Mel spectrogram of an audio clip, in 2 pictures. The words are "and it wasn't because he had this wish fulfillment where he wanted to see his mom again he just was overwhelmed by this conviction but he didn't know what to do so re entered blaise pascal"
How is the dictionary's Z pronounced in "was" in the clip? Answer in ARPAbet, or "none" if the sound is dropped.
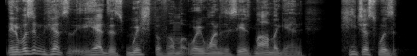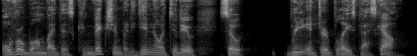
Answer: Z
